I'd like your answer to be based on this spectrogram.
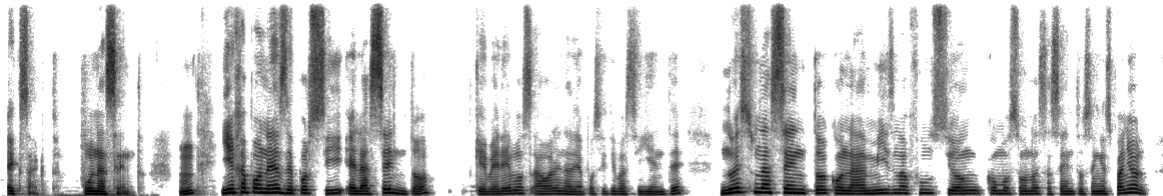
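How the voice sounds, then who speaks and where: A male language teacher giving a patient, explanatory online class over a video call, often pausing to check that students follow. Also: fairly high pitch, darkish tone.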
